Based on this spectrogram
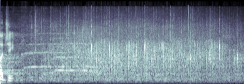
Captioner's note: cheering and applause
